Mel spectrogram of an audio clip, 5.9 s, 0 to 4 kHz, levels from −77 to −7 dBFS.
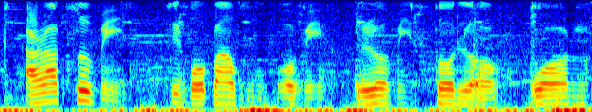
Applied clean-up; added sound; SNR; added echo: neural separator model SepFormer WHAM!.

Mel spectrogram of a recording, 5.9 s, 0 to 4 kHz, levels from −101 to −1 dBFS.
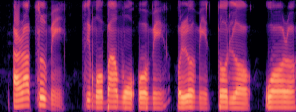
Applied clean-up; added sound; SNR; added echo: none; none; none; none.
